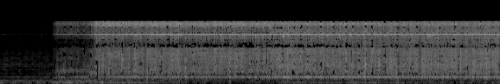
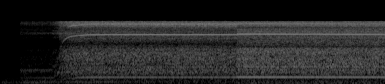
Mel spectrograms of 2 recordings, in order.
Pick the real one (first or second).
second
